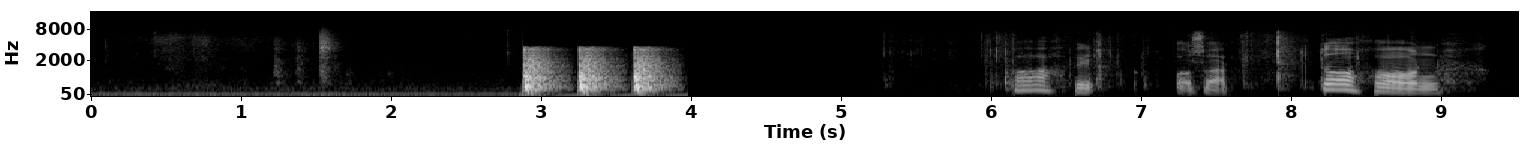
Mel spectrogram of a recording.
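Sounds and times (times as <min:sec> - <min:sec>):
soft rustles of board game boxes being packed: 0:00.3 - 0:01.3, 0:05.2 - 0:08.2
speech: 0:06.2 - 0:09.2.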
